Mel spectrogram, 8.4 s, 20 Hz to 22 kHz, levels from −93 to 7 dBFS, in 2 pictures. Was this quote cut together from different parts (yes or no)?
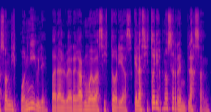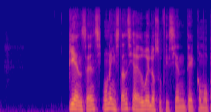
yes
